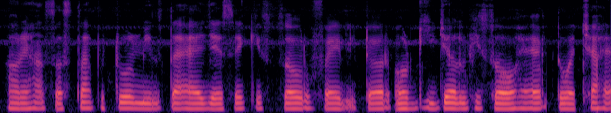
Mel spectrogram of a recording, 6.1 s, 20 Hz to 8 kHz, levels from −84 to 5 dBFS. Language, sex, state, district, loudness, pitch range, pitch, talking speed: Hindi, female, Chhattisgarh, Balrampur, -30 LUFS, 145-150 Hz, 145 Hz, 185 wpm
